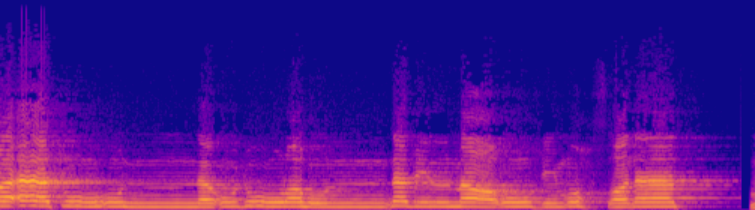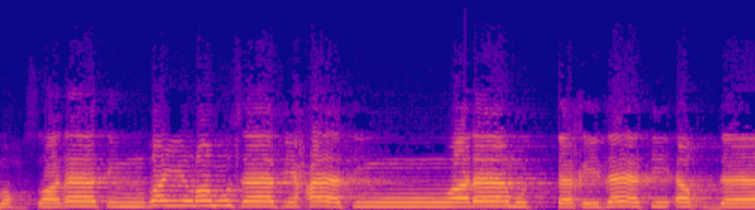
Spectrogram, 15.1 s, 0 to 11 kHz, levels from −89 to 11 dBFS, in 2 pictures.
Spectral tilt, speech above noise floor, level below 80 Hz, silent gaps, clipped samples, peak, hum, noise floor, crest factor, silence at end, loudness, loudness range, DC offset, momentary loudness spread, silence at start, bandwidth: -7 dB/octave; 25 dB; -58 dBFS; none; under 0.1%; 0 dBFS; none; -40 dBFS; 16 dB; 0 s; -15 LUFS; 5 LU; under 0.1%; 11 LU; 0 s; 6.8 kHz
